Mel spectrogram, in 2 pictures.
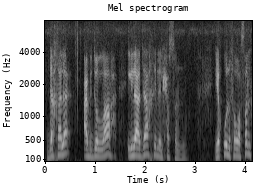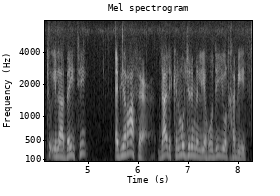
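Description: A man's voice: lively intonation, brisk, darkish tone, no echo, muffled recording. A man preaching and retelling an old story with dramatic rises in his voice. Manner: dramatic storyteller, rising pitch at tense moments. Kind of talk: religious storytelling sermon.

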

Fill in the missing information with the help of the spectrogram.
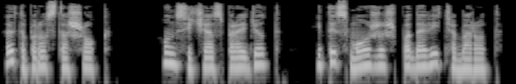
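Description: A woman's voice: lowish voice, a little mellow, dry recording, studio quality, lightly acted. A woman reading a firm academy dean. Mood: coaxing. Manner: firm, brisk, then coaxing. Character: stern but caring woman academy dean. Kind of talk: audiobook character reading.

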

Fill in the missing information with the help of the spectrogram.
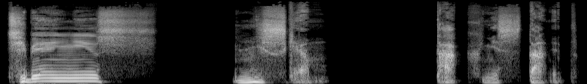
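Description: Drunk clingy girl, shrill and slurred; a man doing the voice, dry close read. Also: expressive, very slow, a bit bright, no echo. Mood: possessive. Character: drunk, clingy young woman at a feast.

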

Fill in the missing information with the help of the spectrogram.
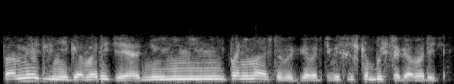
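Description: A man's voice: medium pitch, fast talker. A man answering a phone call, confused at first, then cursing back angrily. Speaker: call recipient. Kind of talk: phone conversation. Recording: tinny phone line.

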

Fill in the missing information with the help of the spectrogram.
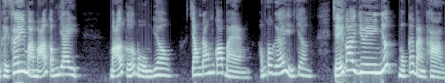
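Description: A woman with a Southern Vietnamese accent telling a ghost story in a casual, chatty way, speaking straight to her listeners and acting out the characters' lines. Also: medium pitch. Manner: chatty, addresses listeners directly; acts out characters' lines in quotes.

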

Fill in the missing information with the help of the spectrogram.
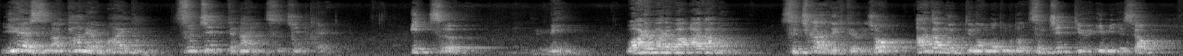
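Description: A middle-aged man preaches in a high, swooping voice that rises and falls freely. He keeps it conversational, quizzing his listeners as he goes. The sound is heavily echoey and picked up from well back in a large hall. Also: very animated, normal speed, mellow. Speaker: pastor. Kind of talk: sermon. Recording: echoey hall, mic far off.

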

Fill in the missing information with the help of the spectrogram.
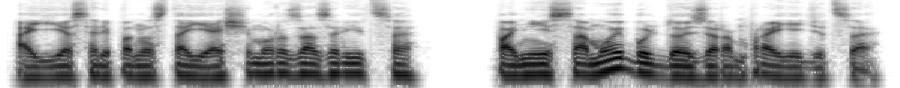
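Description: A man narrating an audiobook in a steady, measured reading. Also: low voice. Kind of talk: scripted narration.

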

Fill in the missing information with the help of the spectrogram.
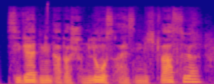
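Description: A man's voice: fairly low pitch, fast, no room sound, pitched below the performer's own voice, natural voice. Male reader doing a chatty maid, eager and devoted, dry sound.

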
